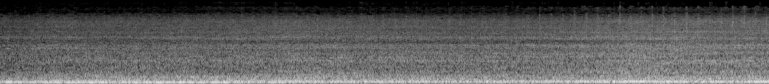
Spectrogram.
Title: Exhaust leak fixed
